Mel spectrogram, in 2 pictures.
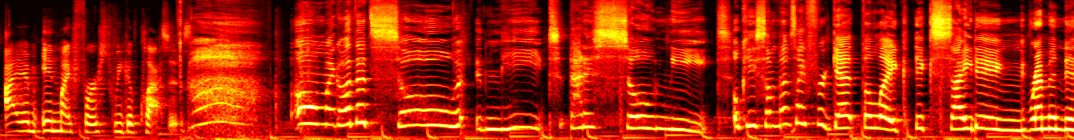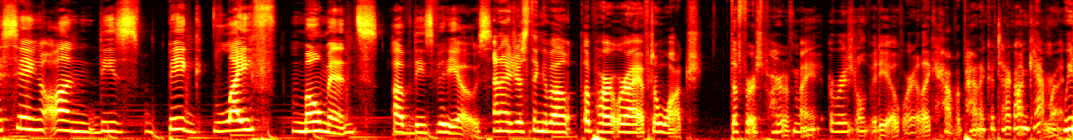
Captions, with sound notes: I am in my first week of classes. - (gasps) Oh my God, that's so neat. That is so neat. Okay, sometimes I forget the like exciting reminiscing on these big life moments of these videos. And I just think about the part where I have to watch the first part of my original video where I like have a panic attack on camera.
